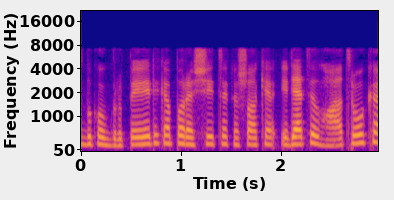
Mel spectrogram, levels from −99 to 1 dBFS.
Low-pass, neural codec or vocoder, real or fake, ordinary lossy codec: 7.2 kHz; codec, 16 kHz, 0.8 kbps, ZipCodec; fake; MP3, 64 kbps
